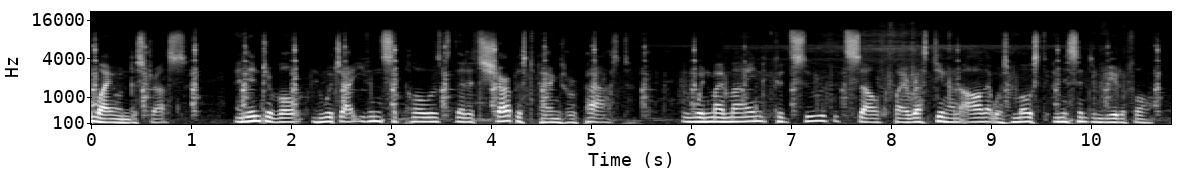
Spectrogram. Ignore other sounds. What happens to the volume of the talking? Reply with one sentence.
The loudness of the talking stays about the same.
